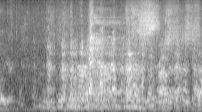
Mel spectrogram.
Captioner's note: group laughing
